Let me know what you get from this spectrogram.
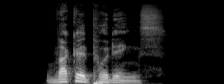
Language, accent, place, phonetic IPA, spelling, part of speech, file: German, Germany, Berlin, [ˈvakl̩ˌpʊdɪŋs], Wackelpuddings, noun, De-Wackelpuddings.ogg
- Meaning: genitive singular of Wackelpudding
